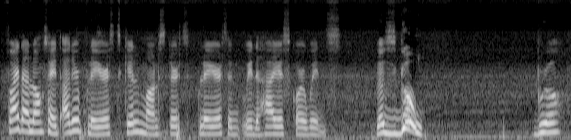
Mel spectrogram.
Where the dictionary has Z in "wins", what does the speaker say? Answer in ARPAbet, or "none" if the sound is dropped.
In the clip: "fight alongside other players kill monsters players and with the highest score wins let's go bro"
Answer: S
